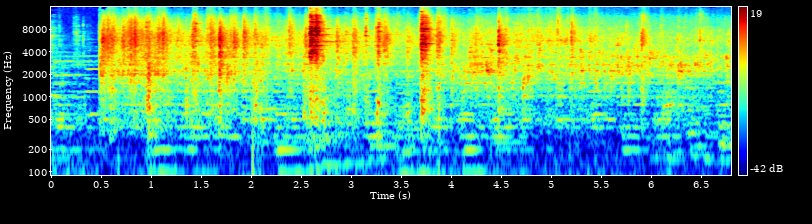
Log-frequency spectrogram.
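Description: Curry leaves, fenugreek seeds and dried red chillies dropped into hot oil for Nellore-style masala vada pulusu crackle and sizzle steadily and loudly close up, with scattered sharp pops and spatters.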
